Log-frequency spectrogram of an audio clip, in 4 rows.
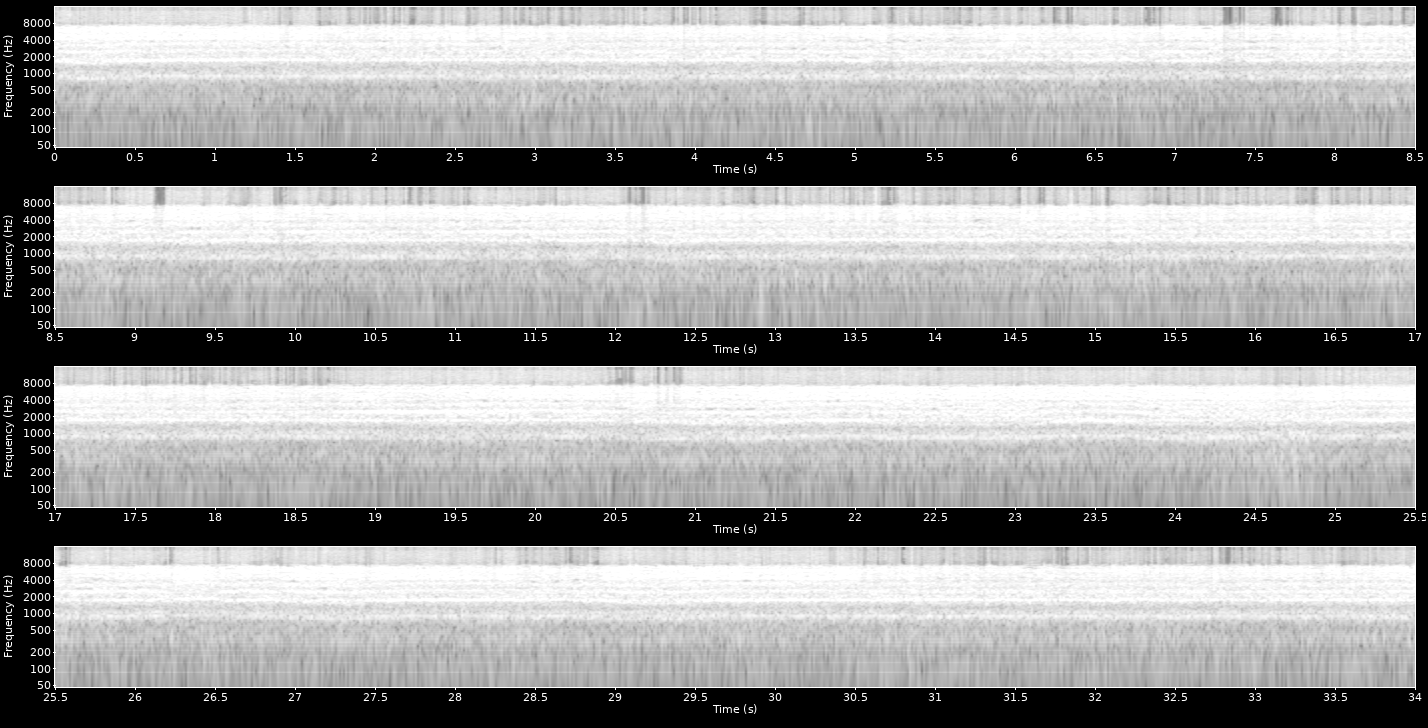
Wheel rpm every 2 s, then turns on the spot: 230, 240, 230, 230, 230, 230, 230, 230, 230, 220, 220, 220, 230, 230, 230, 230, 230.
none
